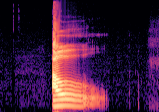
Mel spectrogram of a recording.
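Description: A short notification chime sounds.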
